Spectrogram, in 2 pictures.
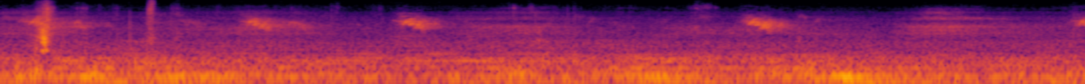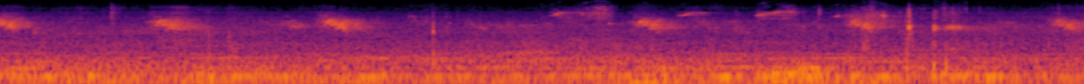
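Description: A small bird chirping over and over, short high chirps coming roughly every half second to a second, over a faint low steady hum. There is one sharp click just after the start.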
